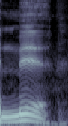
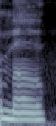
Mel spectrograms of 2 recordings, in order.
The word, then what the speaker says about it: MØ: We're Plaid Brixx, and this song is Final Song by Meh, or Mo, but I think it's actually pronounced Meh.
